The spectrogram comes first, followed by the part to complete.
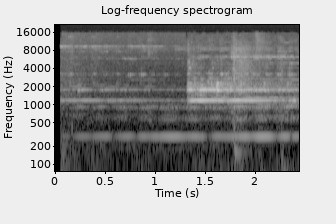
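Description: Quiet opening of a live band's song: a low note held steadily, joined by higher held notes just past halfway, and a first drum hit near the end.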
